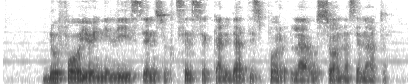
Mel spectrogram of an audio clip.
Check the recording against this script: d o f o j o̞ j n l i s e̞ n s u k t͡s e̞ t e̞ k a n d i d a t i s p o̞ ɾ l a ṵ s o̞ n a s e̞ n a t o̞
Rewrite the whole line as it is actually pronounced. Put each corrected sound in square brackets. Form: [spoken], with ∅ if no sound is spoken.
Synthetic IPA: d [u] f o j o̞ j n l i s e̞ n s u k t͡s e̞ [s] e̞ k a n d i d a t i s p o̞ ɾ l a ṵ s o̞ n a s e̞ n a t o̞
